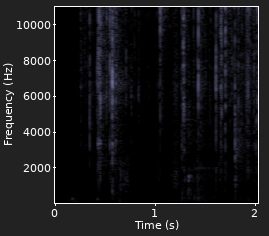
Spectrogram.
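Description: A plastic-wrapped diamond painting canvas is flattened by hand, giving close, irregular crinkling and crackling of the plastic wrap in quick bursts, with no talking.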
